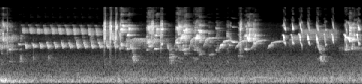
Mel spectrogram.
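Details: Lively sunbird singing long and dense, a tutor recording for young birds: a steady thin buzzy trill opens, then rapid high chattering phrases and quick descending chirps follow without a break.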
